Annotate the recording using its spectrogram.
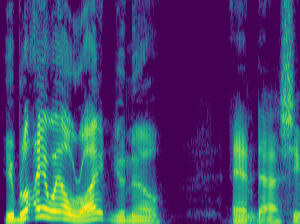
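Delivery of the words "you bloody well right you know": put-on British accent. Husband answering wife's question, put-on British accent. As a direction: repeat it in a hammy British accent. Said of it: "and I was like".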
